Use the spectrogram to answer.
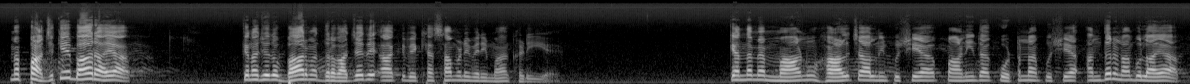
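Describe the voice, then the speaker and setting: High-voiced male preacher telling a story. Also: fairly bright tone, big-room sound. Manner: earnest, repeatedly inserting "he said". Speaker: Sikh preacher. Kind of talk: storytelling sermon.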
